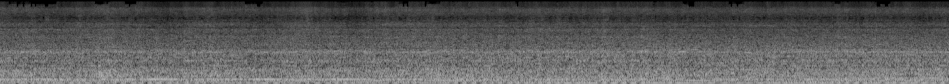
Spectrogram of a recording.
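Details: Toro CCR3000GTS single-stage snowblower, 5 hp Suzuki two-stroke, 45:1 mix with 91-octane ethanol-free fuel, fuel stabilizer just added, started on choke for summer storage: steady, even buzz with no misses or knocks, running healthy.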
